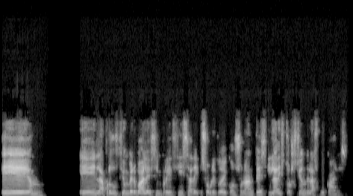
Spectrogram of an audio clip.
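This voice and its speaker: A woman from Spain speaks as a speech therapist in an informal teaching talk. Her pitch sits in an ordinary middle range. She explains patiently, pausing on fillers and checking in with her listeners. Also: fairly even intonation. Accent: Spain Spanish.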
